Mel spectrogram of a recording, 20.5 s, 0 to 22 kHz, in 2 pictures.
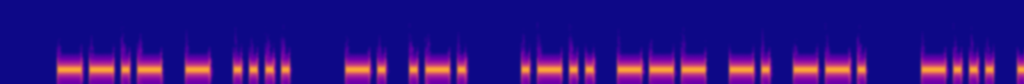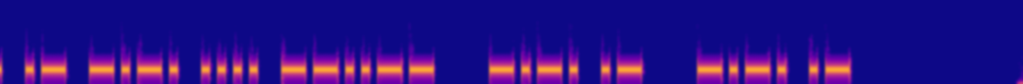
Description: Morse code, heard as a keyed tone, about 15 wpm, 700 Hz. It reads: QTH NR LONG BEACH, CA CA
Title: K1USN SST QSO Practice 15wpm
